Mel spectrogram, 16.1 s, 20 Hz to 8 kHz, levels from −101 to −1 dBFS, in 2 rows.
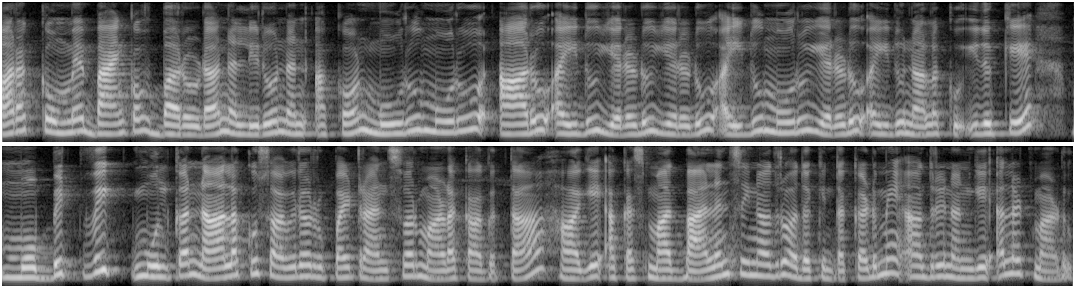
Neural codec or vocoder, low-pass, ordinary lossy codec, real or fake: none; none; none; real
